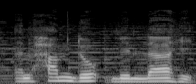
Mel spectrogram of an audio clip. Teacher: u ü arası bir sesle okur Arap hafızlar Elhamdulillahi [Müzik] Elhamdülillahi şeklinde bu bu ü arası bir sesle okurlar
